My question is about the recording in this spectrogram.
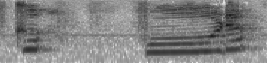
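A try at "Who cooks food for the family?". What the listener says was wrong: यस, आप अब LKG UKG में नहीं हो ना, सो बच्चों के जैसे नहीं रीडिंग करनी, ऐसे वर्ड्स को खींचते नहीं है, स्ट्रेच नहीं करते। फिर से आप वैसे ही बोल रहे हो।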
